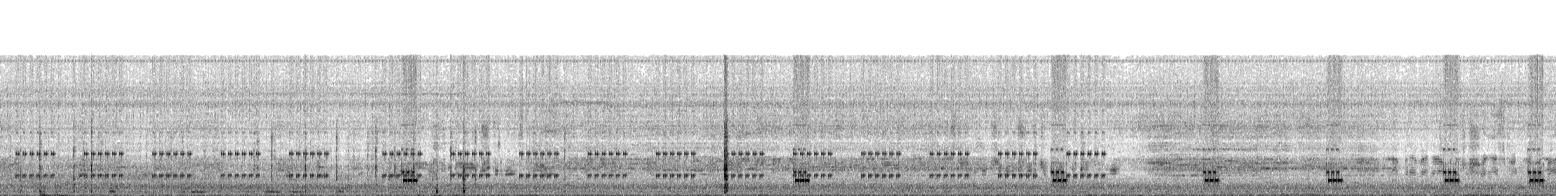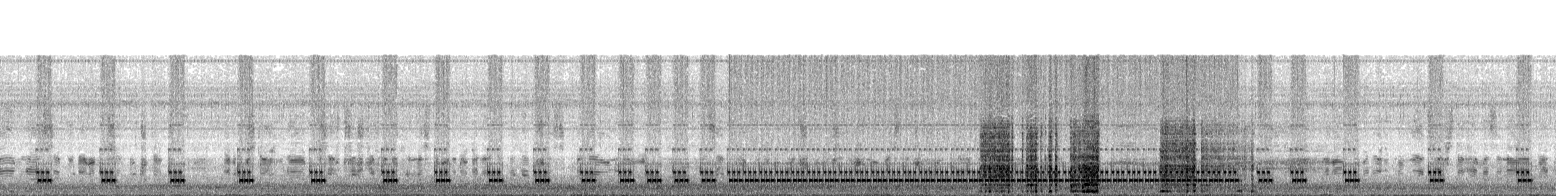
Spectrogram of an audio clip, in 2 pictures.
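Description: Beltronics STiR Plus radar detector alerting over car road noise. Its single beeps, first about a second and a half apart, quicken steadily to several a second and merge into a continuous two-pitch tone for about five seconds, then break back into beeps. This is the detector's alert growing as the radar signal gets stronger.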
